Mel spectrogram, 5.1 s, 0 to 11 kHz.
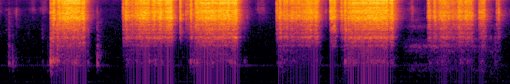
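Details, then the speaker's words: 1.7g micro servo in the boom of an RC Revell Liebherr A900C Litronic model; shrill whirring bursts start and stop irregularly as it catches and jams, motor heard running as if disconnected; owner suspects a broken gear with fragments catching. "i'm not sure if this servo is good because i think there might be a broken gear out you can see there it jams from time to time you can hear the motor running as if it's disconnected"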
